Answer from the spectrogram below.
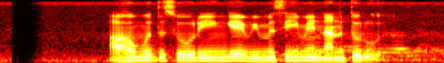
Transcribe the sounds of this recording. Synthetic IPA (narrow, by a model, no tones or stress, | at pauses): a̰ɦumud̪əsuːɾiːŋɡejʋiməsiːmenːanət̪uɾuʋə̰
